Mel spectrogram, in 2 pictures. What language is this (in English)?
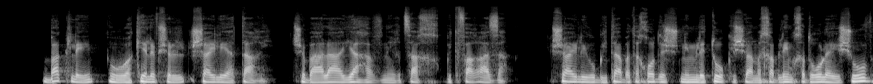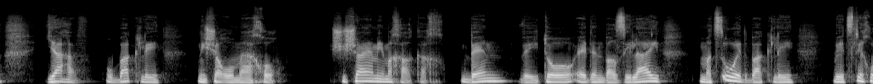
Hebrew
